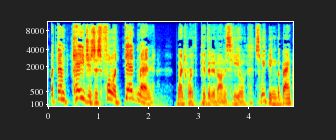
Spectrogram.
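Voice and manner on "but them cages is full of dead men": high, agitated guard's voice; panted out. A narrator's reading. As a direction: blurt it out high, lightly winded. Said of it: "he panted out".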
